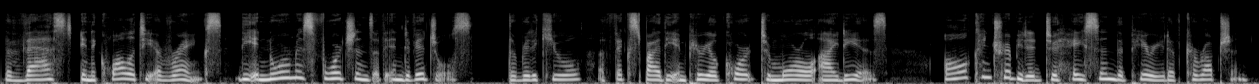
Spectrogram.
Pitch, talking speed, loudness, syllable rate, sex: 220 Hz, 135 wpm, -18 LUFS, 4.9 syllables/s, female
